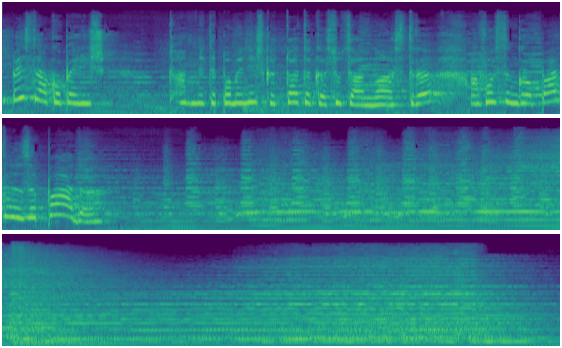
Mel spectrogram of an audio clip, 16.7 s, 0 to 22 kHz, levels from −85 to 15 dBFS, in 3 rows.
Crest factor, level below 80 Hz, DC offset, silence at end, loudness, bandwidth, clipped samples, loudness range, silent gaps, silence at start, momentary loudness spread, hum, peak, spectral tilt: 14 dB; -38 dBFS; 0.9%; 0 s; -14 LUFS; 16.5 kHz; under 0.1%; 5 LU; none; 0 s; 10 LU; none; 0 dBFS; -4 dB/octave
